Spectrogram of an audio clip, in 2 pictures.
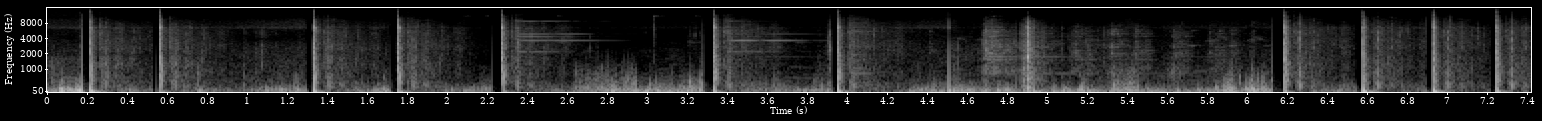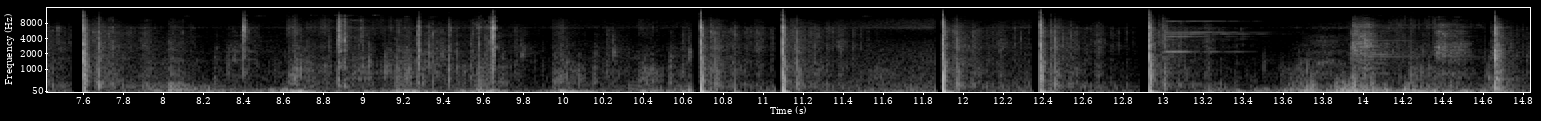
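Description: Semi-automatic pistol fired in a fast string, single shots and quick pairs with short gaps between, as a competitor shoots a practical-shooting course. A high metallic ring follows some shots, from steel targets being hit, around three seconds in and again near the end.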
